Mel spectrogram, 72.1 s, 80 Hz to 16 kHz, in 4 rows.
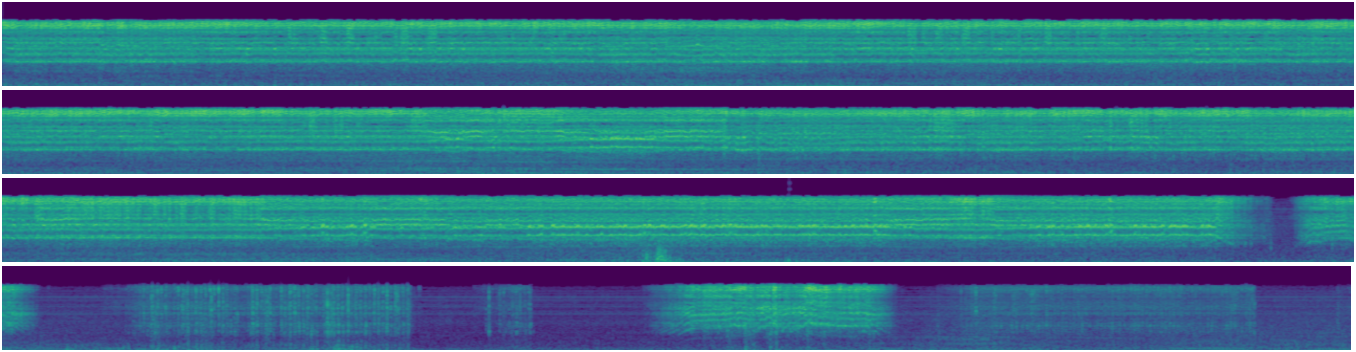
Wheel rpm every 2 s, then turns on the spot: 160, 160, 160, 160, 160, 160, 160, 160, 160, 160, 160, 160, 160, 160, 160, 160, 160, 160, 160, 160, 160, 160, 160, 160, 160, 160, 60, 30, 30, 20, 0, 60, 130, 20, 30, 10.
56-60 66-72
